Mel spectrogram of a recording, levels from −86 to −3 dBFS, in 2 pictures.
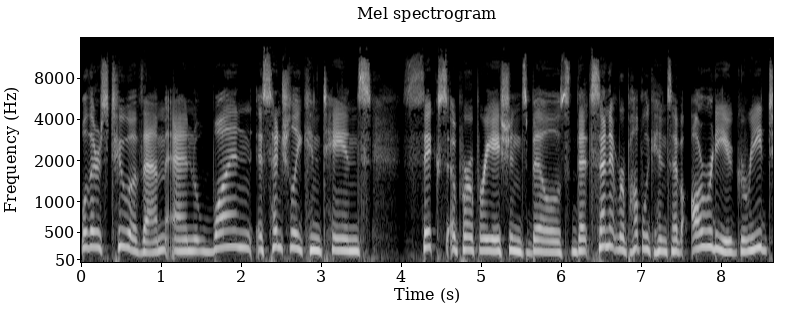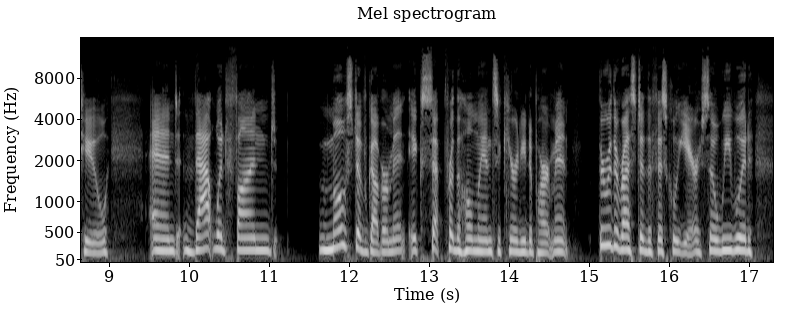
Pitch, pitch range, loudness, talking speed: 195 Hz, 185-220 Hz, -25 LUFS, 145 wpm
